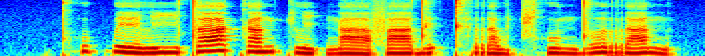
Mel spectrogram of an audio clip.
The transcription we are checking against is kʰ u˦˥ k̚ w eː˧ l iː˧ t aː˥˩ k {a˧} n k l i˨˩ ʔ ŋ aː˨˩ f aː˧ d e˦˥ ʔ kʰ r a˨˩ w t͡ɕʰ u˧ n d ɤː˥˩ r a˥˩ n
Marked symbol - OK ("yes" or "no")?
no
